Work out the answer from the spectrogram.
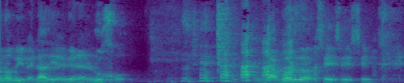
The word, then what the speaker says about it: Lugo: Bueno, es que en Lugo no vive nadie, vive en Lujo. ¿De acuerdo? Sí. El Lugo, la G, la pronunciación no es exactamente una J, pero es muy parecida, ¿de acuerdo?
